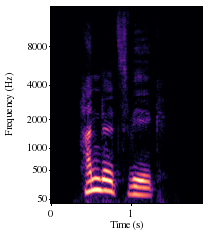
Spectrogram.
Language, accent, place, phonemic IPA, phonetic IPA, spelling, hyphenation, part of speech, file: German, Germany, Berlin, /ˈhandəlsˌveːk/, [ˈhandl̩sˌveːk], Handelsweg, Han‧dels‧weg, noun, De-Handelsweg.ogg
- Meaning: trade route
